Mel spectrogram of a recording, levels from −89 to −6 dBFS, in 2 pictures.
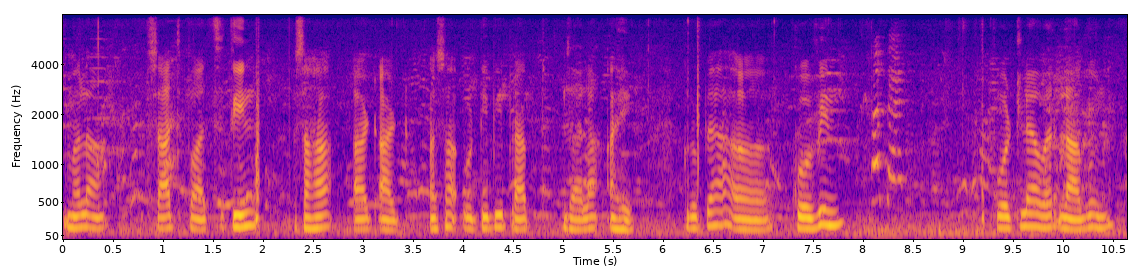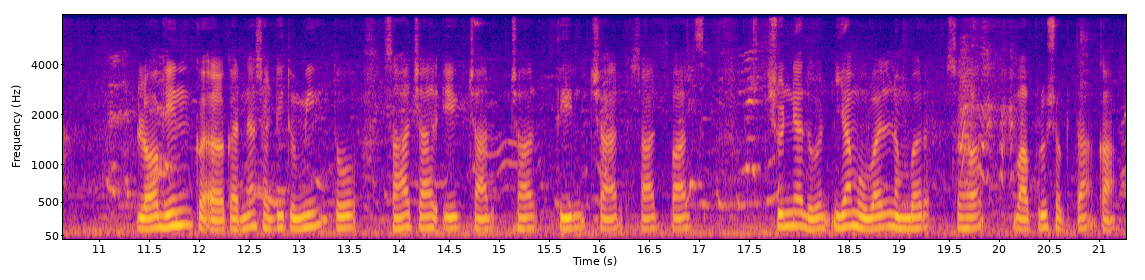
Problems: continuous background conversations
